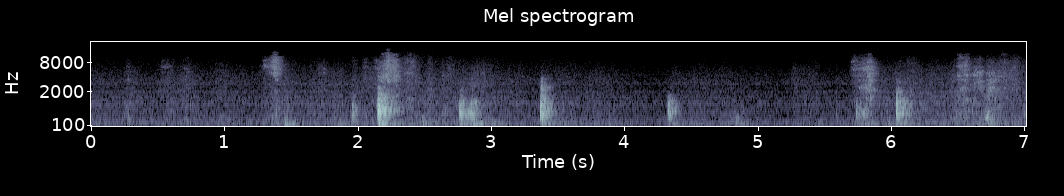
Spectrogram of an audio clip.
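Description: Stiff primed canvas crinkling and scraping as it is gripped with canvas stretching pliers and pulled over a wooden stretcher bar, in a series of short, separate scrapes.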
